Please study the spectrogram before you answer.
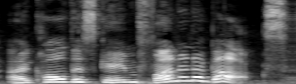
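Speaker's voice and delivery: put-on the Cat in the Hat calming the children, big and upbeat. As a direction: reassure the kids with a grand flourish. Cat announces game.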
